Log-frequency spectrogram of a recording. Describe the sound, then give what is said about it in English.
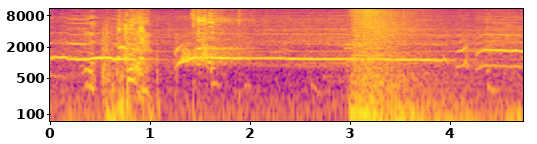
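A woman screams loudly in one long, sustained, high-pitched cry that wavers slightly in pitch, with bursts of rough noise and commotion around it, during a struggle over a gun; she then faints. “The screaming Tiffany faints as Drew, having got hold of the gun, rushes to Katerina and examines her wrist.”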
